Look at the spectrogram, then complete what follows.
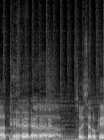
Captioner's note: laughing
